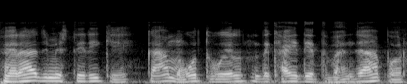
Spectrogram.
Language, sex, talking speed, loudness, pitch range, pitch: Bhojpuri, male, 160 wpm, -17 LUFS, 120-150 Hz, 130 Hz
